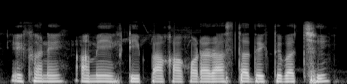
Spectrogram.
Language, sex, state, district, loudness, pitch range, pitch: Bengali, male, West Bengal, Cooch Behar, -15 LUFS, 135-140 Hz, 135 Hz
